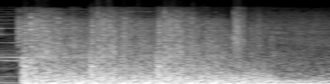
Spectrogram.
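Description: A loud boom-and-rumble sound effect that hits about a tenth of a second in and holds steady as a dense, bass-heavy noise, timed to the title text.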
